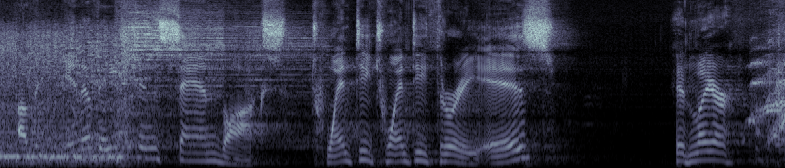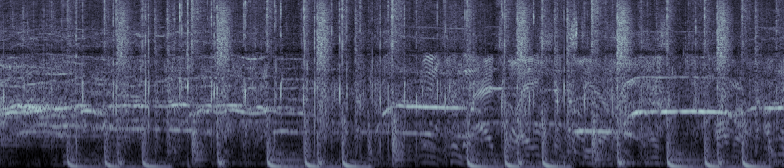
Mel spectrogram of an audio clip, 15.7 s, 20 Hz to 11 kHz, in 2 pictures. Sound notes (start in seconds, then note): 7.6 audience cheering; 8.4 upbeat music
